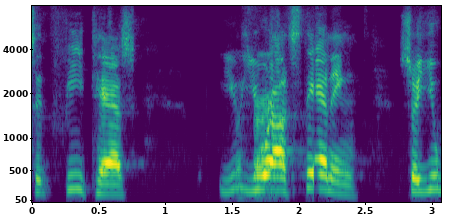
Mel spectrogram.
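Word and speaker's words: FITASC: Open, it's the second biggest tournament every single year, and for the FETASC event, I won both the junior and the open concurrent.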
